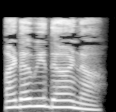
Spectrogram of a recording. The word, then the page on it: ಅಡವಿದಾಣ: Kannada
